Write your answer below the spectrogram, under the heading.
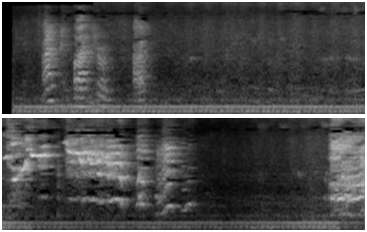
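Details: A pet cockatoo, seemingly arguing with its owner, lets out harsh, grating screeches in two loud bursts in answer to a few short spoken words, over a steady low hum.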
